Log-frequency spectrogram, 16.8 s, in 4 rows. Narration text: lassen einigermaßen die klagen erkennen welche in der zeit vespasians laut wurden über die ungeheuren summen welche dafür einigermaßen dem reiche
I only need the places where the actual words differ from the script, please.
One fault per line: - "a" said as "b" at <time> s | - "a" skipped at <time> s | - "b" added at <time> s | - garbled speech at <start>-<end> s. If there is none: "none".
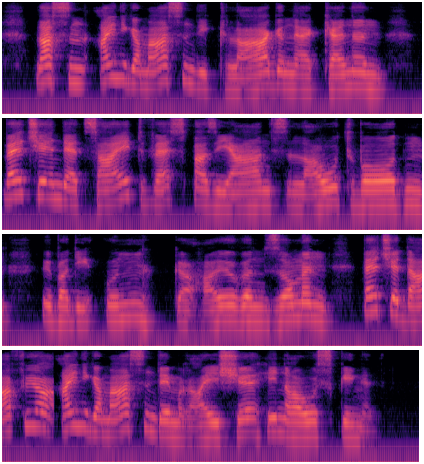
none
